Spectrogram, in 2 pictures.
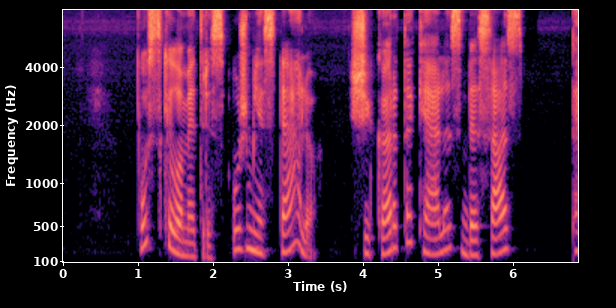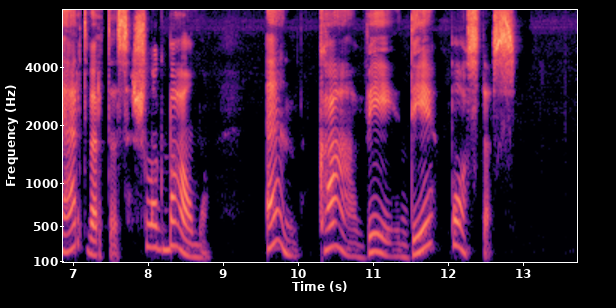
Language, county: Lithuanian, Panevėžys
